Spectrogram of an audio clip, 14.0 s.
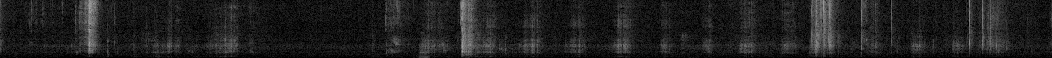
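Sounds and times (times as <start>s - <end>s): ice being chewed and crunched: 1.9s - 3.2s, 5.2s - 13.5s.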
